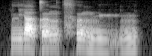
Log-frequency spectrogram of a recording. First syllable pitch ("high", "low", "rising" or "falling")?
falling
